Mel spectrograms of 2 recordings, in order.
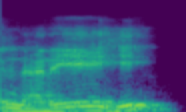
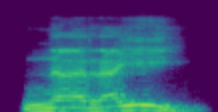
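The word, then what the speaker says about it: नरैः: The pronunciation has to be, don't say narehi, naraihi.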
